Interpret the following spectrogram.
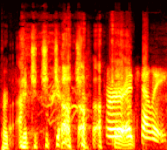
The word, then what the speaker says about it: Purcelli: All right, so is it Purcelli or what is it? Yeah, I think I pronounced it wrong. Well, it's Purcelli. Purcelli. A hard C.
